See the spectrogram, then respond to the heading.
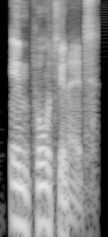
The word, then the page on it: importunate: British English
